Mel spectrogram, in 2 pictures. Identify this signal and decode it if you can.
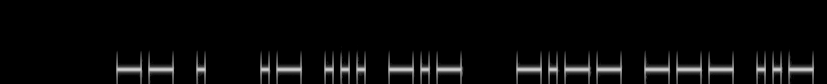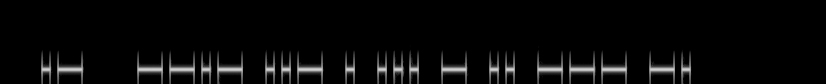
Morse code, heard as a keyed tone, about 15 wpm, 700 Hz. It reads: ME ASK YOU A QUESTION
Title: Sets of 5 Words Encore2 15wpm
